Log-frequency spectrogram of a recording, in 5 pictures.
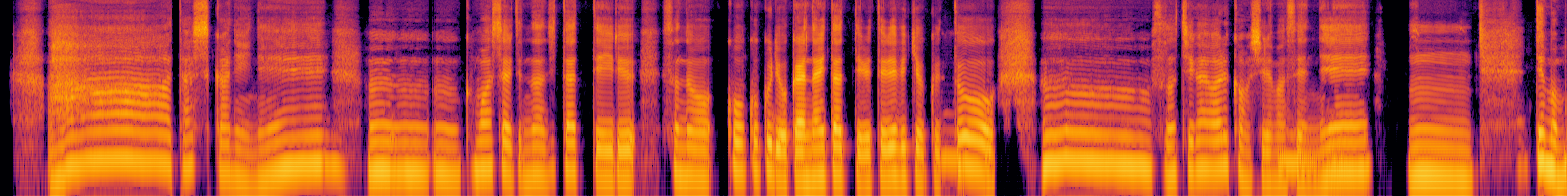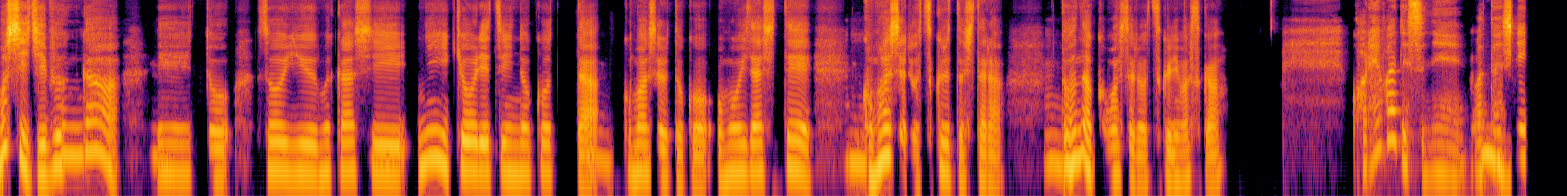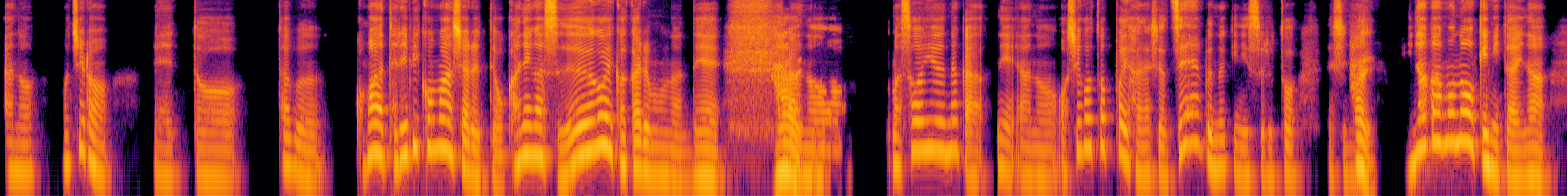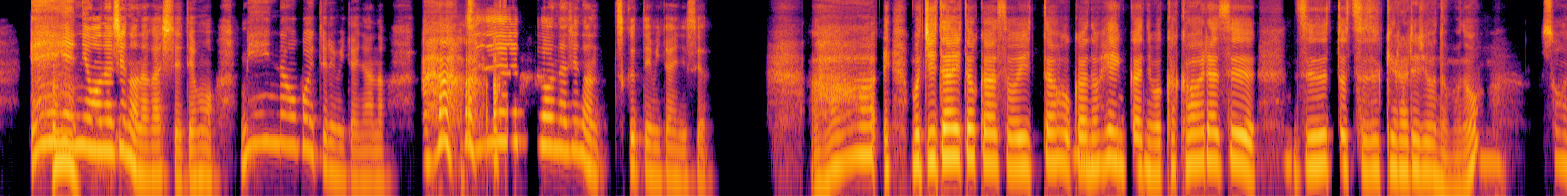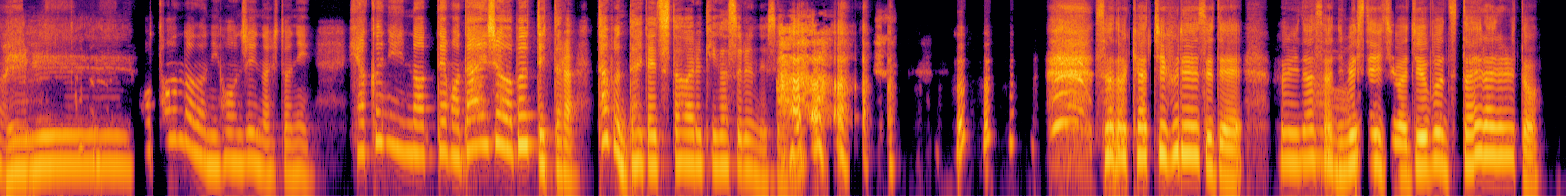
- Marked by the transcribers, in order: teeth sucking; laugh; other background noise; drawn out: "へえ"; laugh; chuckle
- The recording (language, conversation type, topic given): Japanese, podcast, 昔のCMで記憶に残っているものは何ですか?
